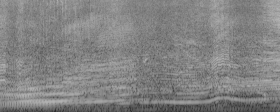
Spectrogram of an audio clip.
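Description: Classic racing motorcycle engines at high revs as bikes pass: the engine note falls in pitch as one goes by, then another approaches, its note rising near the end, with a short rise and fall in pitch about three seconds in.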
